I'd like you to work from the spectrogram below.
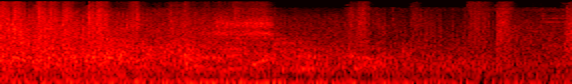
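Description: Gunfire rattles through a military video game battle against a Marine Expeditionary Unit, a dense, loud stream of shots and rumbling blasts running continuously.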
